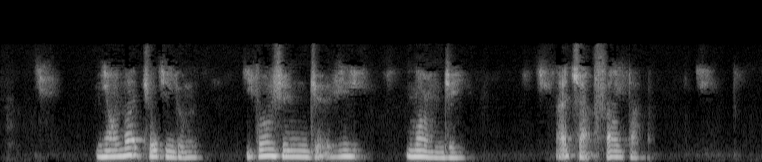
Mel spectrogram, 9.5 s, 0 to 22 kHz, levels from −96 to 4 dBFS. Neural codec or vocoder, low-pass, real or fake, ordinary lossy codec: codec, 16 kHz, 1.1 kbps, Voila-Tokenizer; 7.2 kHz; fake; MP3, 32 kbps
